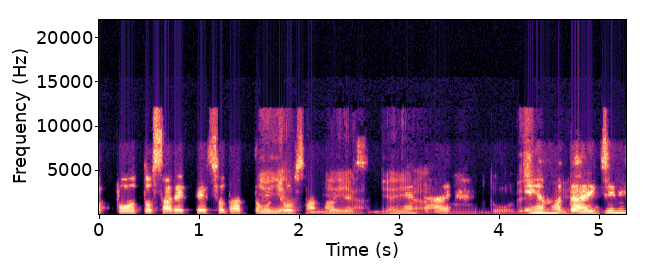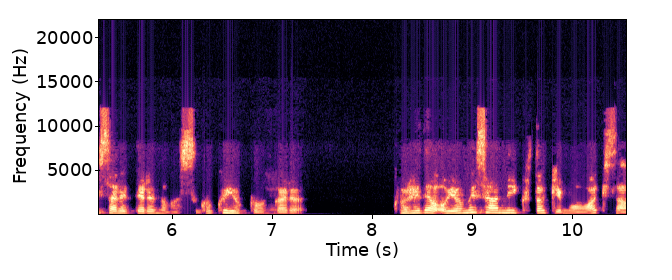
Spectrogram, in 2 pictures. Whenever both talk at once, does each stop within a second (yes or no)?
no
